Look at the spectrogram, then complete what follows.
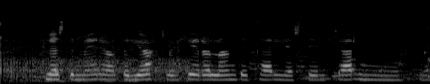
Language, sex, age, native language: Icelandic, female, 13, Icelandic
